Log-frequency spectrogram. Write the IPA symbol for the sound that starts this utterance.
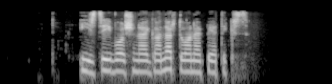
i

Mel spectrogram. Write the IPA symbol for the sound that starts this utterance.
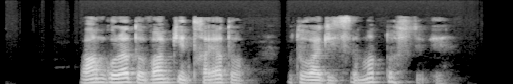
v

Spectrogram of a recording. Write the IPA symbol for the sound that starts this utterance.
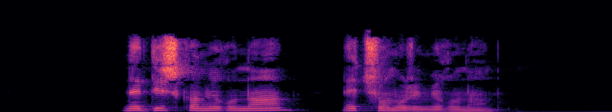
n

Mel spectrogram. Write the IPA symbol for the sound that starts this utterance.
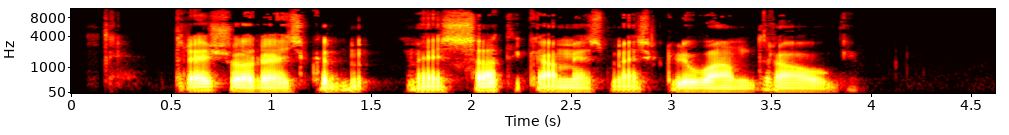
t̪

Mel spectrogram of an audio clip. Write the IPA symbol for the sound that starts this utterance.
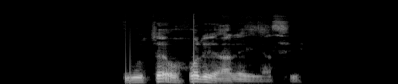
i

